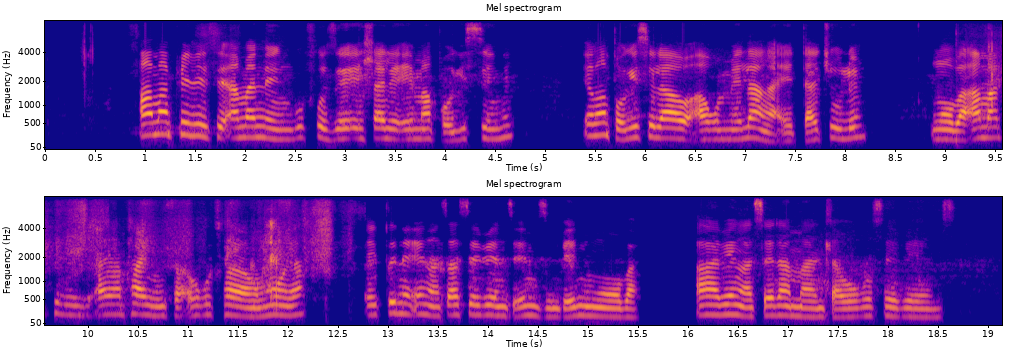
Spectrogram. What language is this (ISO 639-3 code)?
nde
